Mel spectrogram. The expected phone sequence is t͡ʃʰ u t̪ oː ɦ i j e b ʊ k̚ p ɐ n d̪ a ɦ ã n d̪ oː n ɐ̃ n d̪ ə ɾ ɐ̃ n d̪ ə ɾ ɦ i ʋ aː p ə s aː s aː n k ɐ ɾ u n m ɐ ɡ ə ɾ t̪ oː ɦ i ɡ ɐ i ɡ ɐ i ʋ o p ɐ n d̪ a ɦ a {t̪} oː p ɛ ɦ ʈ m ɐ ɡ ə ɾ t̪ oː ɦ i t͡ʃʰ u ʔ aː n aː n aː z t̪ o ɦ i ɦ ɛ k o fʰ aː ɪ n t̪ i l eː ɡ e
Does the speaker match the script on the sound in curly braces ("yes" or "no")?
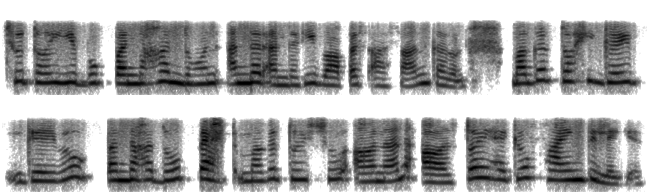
no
